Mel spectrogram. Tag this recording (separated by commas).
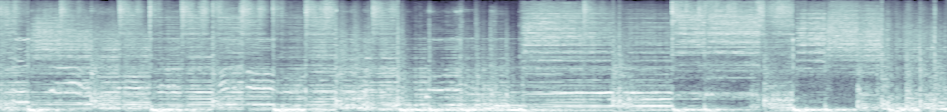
Music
